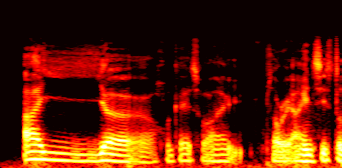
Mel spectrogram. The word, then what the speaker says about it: ailleurs: Ailleurs. Look, final S not pronounced, and then you've got this y sound. Ailleurs.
